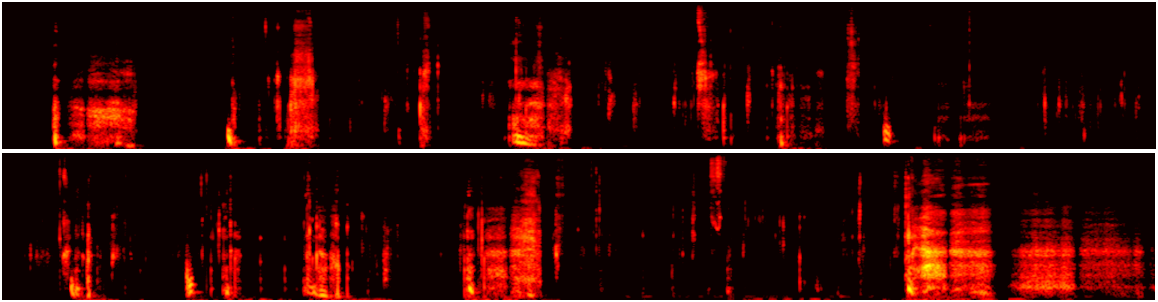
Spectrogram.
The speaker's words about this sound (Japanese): ディープキスも初めてだから、その下手だったらごめんね。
